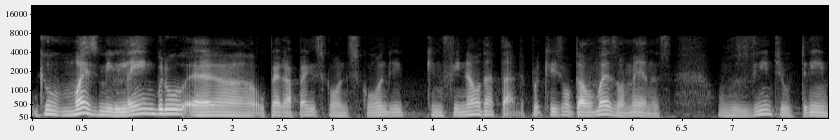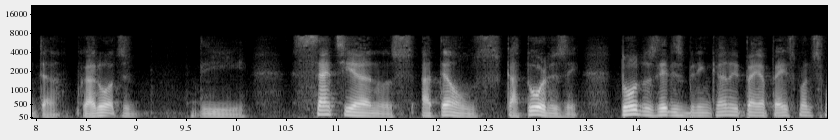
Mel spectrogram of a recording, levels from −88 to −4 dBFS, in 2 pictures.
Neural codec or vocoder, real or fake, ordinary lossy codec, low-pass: codec, 16 kHz, 1.1 kbps, Voila-Tokenizer; fake; none; none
